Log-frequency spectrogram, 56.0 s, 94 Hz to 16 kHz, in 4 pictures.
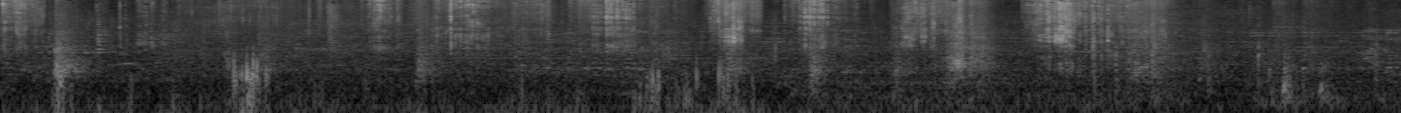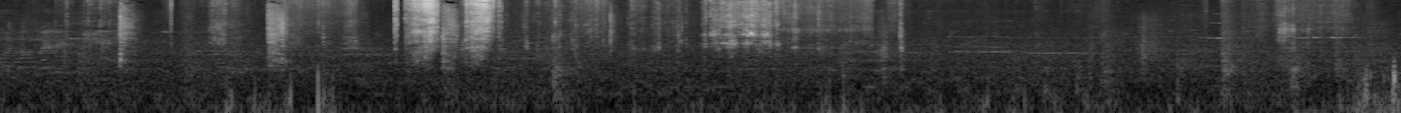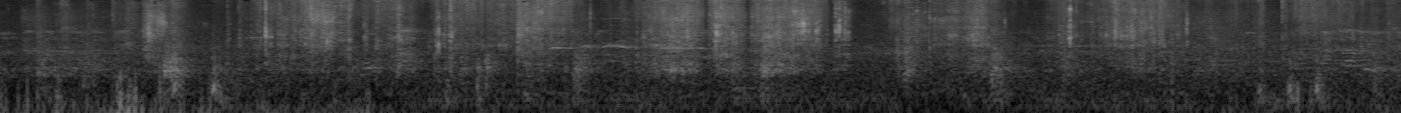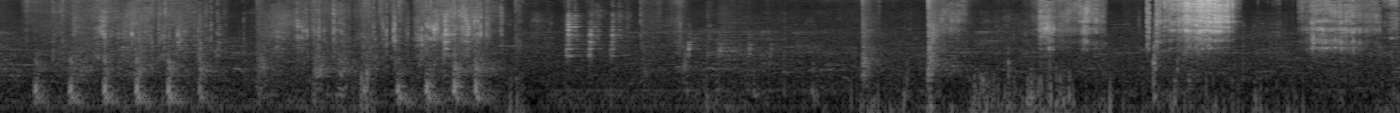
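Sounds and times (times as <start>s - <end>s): trowel scraping wet cement: 0.0s - 11.8s, 14.9s - 23.1s, 26.6s - 27.6s, 29.4s - 41.4s, 42.3s - 49.0s, 51.3s - 56.0s.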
